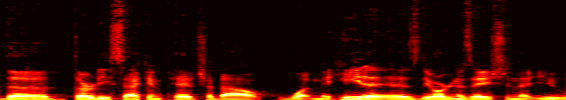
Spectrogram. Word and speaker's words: MHEDA: You know, it could be anything you want, but we pronounce it MHEDA. MHEDA.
